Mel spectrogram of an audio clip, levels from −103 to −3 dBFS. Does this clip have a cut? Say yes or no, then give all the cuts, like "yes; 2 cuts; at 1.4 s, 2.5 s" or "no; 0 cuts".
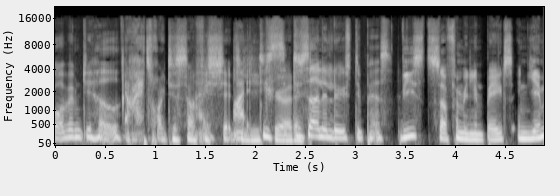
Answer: yes; 1 cut; at 3.5 s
